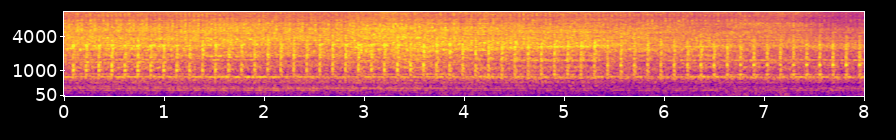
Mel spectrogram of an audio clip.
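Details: Audi A6 C6, cold morning start: a sharp, regular metallic knock about four per second over the cold idle, fading slightly as it runs. This is a cold-start engine knock.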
